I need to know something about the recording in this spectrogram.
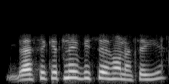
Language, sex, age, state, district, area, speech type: Hindi, female, 30-45, Bihar, Samastipur, rural, conversation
